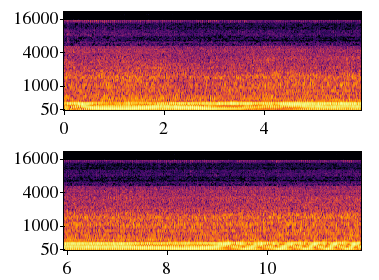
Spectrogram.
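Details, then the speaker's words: Old free walk-behind mower, small single-cylinder engine, safety handle clamped and more tension put against the governor to raise rpm: steady raised speed with an even beat and no misses; runs pretty good. "I don't know if you could hear that but it was increasing as I was pulling on it so I'm giving it more tension against the governor runs pretty good"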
